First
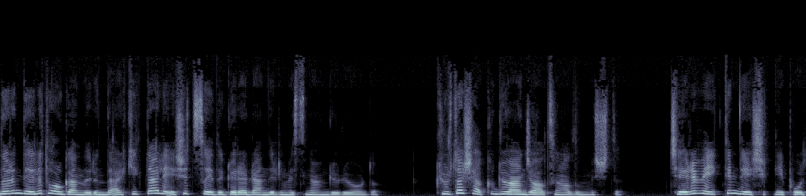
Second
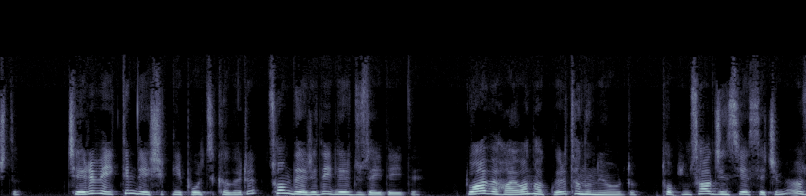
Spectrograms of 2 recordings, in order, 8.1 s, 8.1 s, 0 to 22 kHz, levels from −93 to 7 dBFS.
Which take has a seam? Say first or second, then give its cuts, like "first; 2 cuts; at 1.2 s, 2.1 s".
second; 2 cuts; at 2.6 s, 6.5 s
